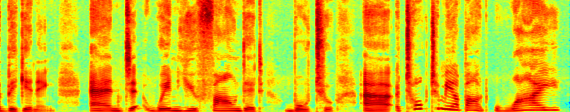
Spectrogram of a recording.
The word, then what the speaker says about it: Vhuthu: It's spelled V-H-U-T-H-U culture. How do we pronounce it, Tandega? – It's actually Bootu. Bootu. – It's in Tshivenda.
